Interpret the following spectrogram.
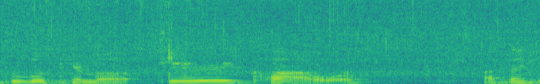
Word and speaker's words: Clower: Or Clower, I guess. We pronounce it just Clower.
